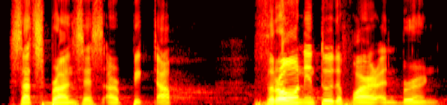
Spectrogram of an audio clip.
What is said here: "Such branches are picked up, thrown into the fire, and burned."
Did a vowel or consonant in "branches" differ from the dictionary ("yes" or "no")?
yes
